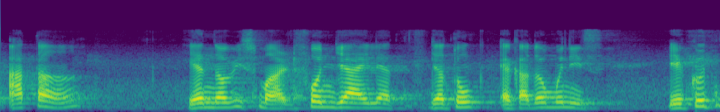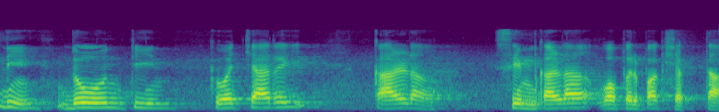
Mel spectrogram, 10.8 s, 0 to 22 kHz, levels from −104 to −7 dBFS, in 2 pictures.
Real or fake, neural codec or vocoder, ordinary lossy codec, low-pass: real; none; none; 7.2 kHz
